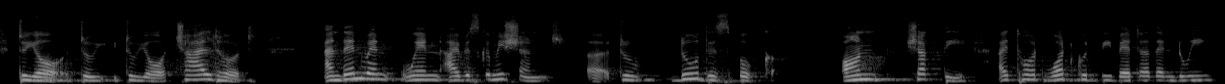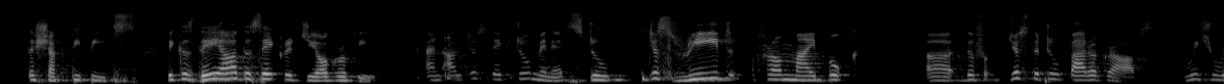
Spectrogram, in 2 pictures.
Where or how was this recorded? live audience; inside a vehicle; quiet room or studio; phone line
live audience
